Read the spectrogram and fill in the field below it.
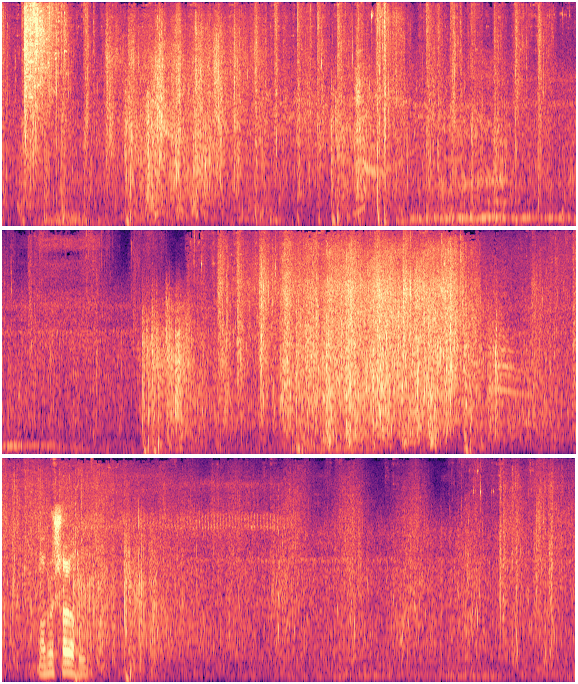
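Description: Footsteps splash and wade through shallow water.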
